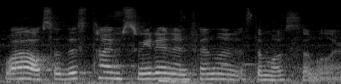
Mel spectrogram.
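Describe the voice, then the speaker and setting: An American woman hosting a casual chat comparing words across languages, curious and quick to laugh. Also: on the high side, steady tone, vocal fry, a little mellow. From United States. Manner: giggly and curious. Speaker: host. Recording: echoey room with music behind.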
